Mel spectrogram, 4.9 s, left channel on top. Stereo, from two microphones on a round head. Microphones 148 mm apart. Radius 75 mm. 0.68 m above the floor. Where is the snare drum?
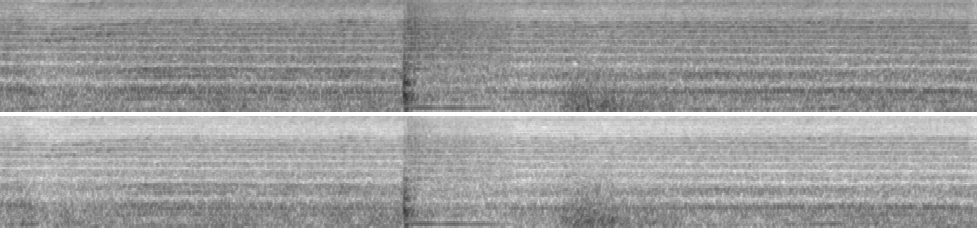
65° left (ahead or behind).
